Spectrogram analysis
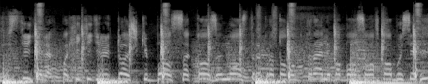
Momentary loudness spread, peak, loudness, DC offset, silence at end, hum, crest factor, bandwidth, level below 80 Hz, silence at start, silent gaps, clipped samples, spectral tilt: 5 LU; 0 dBFS; -13 LUFS; under 0.1%; 0 s; none; 12 dB; 19.5 kHz; -18 dBFS; 0 s; none; 0.2%; -4.5 dB/octave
